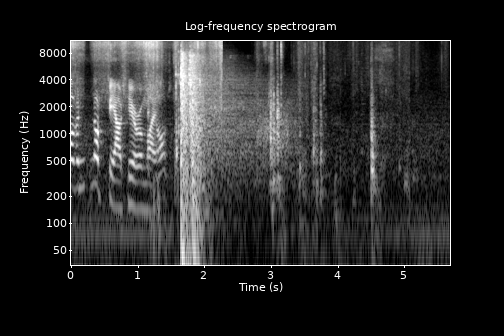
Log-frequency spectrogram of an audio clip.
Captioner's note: gunshot whooshes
